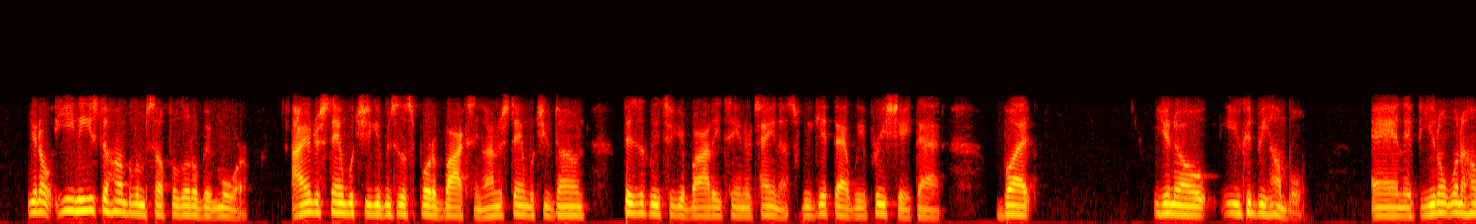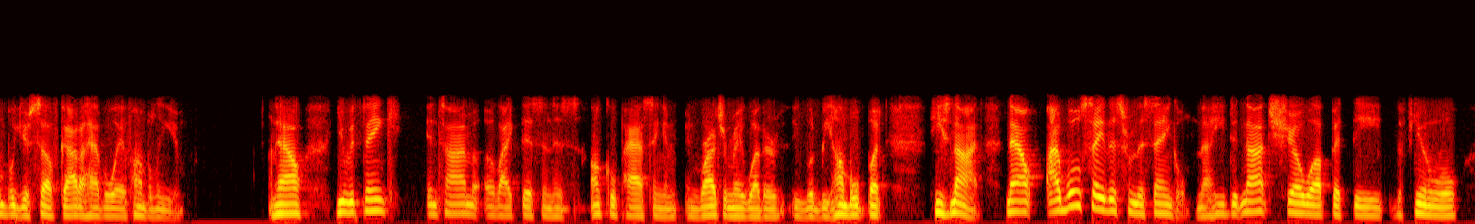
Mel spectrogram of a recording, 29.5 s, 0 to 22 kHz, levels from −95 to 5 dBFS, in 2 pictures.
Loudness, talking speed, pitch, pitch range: -28 LUFS, 205 wpm, 115 Hz, 105-130 Hz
